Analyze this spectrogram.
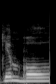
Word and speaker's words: gimble: Make the G hard in gyre and gimble.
